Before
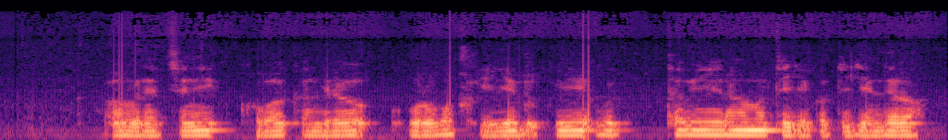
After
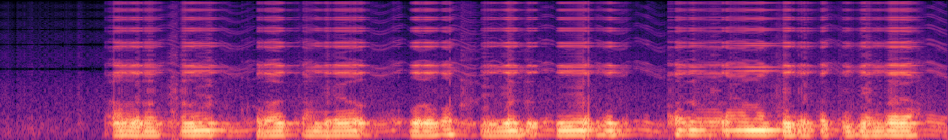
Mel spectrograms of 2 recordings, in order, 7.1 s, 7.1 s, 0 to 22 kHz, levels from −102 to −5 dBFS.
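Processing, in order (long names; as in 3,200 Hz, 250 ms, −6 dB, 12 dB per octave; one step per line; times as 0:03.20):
high-pass filter 110 Hz 6 dB per octave
flat-topped bell 1,100 Hz −12.5 dB
mains-hum notches 50/100/150/200/250/300/350/400 Hz
decimation without filtering 13×
feedback echo with a swinging delay time 282 ms, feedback 58%, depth 144 cents, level −20 dB
level +7.5 dB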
